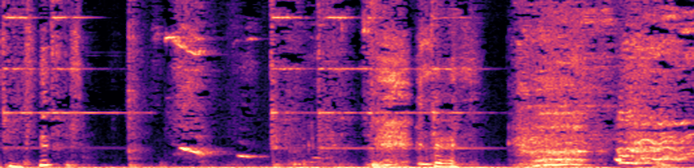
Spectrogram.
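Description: A dog whimpers and whines to go outside in a string of short, high, sliding cries over a steady low background hum, with a few sharper yips mixed in.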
